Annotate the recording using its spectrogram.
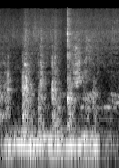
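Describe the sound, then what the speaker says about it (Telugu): Green chillies fry in a pan with a close, quiet sizzle under repeated stirring strokes and a sharp utensil clink partway through. No one speaks. "ఈ పచ్చిమిరపకాయలది ఫ్రై అయిపోయిందండి"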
